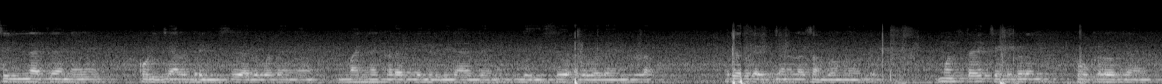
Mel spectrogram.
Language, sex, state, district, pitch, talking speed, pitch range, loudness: Malayalam, male, Kerala, Kollam, 115 Hz, 70 wpm, 110-115 Hz, -19 LUFS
